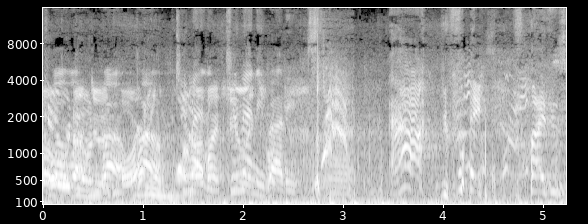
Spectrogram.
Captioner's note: Lava Crow slaps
